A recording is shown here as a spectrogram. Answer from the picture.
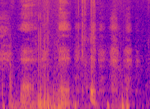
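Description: A man chuckling: short, breathy bursts of laughter in an uneven string.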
